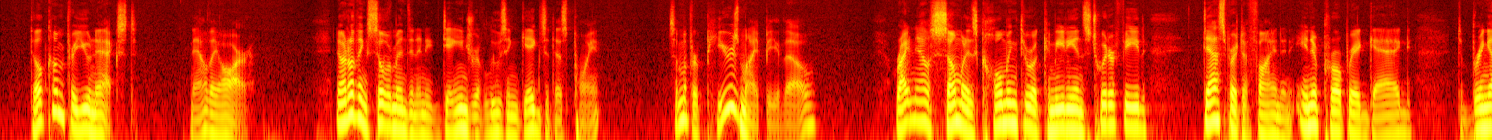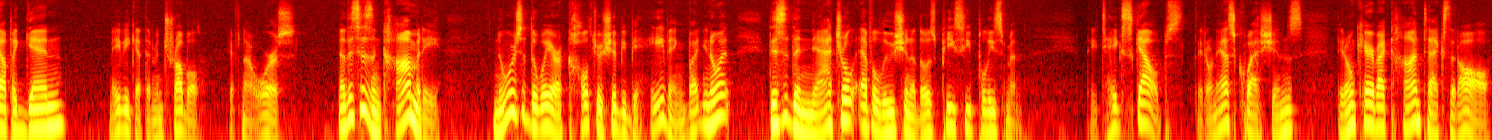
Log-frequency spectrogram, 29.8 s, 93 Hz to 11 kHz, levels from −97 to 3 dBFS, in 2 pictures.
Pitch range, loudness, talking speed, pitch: 105-145 Hz, -20 LUFS, 195 wpm, 125 Hz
